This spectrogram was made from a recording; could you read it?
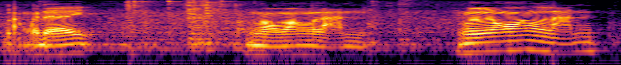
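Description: A man's voice: mid-range voice, a little slow. A man with a southern Vietnamese accent chatting casually and playfully with his young son, often mouthing sound effects. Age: adult. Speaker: father playing with his young son on a family toy channel. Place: small tiled room indoors. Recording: noisy home camera recording, plastic bricks clicking.

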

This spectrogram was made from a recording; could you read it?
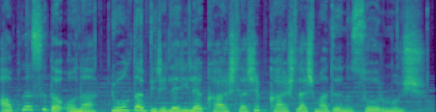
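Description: A woman's voice: mid-range voice, moderate pace, a little mellow. Woman narrating a bedtime fairy tale over music. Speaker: storyteller. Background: music and fire sounds.

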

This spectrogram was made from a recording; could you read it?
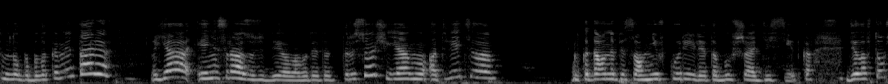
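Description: Chatty woman in her fifties, slightly high voice. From Odesa, Ukraine. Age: 50s. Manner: chatty and indignant, bursts into laughter. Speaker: vlogger. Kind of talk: casual video diary monologue. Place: living room at home, indoors. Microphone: phone camera at arm's length.

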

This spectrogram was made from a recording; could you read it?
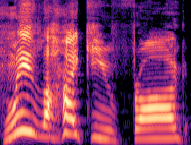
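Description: A woman's voice: a little high, animated, very slow. A woman voicing a boastful, mocking male donkey in a children's storybook, with a teasing, haughty delivery.

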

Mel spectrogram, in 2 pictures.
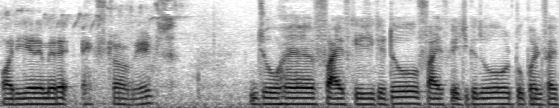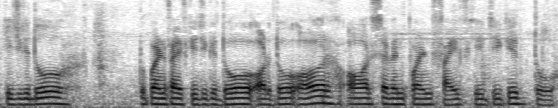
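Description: A young man with an Indian accent walks viewers through his home gym setup in an easy, chatty way. His voice sits at a middle pitch and stays fairly even. A faint outdoor ambience comes from the rooftop. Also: moderate pace, slight background noise. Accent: Indian English. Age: young adult. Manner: chatty, mixing Hindi and English. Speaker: fitness YouTuber. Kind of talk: casual home gym tour. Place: sunny rooftop terrace.

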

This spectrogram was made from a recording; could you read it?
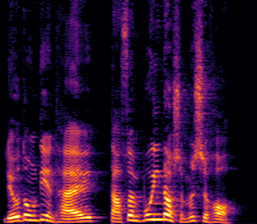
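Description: A man's voice: sits high, expressive, a little fast, fairly bright tone. An actor playing a dutiful, businesslike man at a wartime radio station, in radio drama dialogue. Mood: concerned.

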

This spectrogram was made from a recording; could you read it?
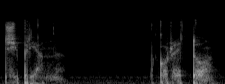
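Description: A man's voice: slow, fairly bright tone. A man whispering throughout as he hosts an ASMR live stream, chatting and rambling to viewers by name.

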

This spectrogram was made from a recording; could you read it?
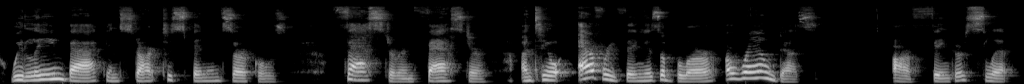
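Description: Slow, low-voiced woman reading a picture book. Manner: expressive, acts out dialogue and pauses between phrases. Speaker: storybook reader. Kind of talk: children's picture book read-aloud.

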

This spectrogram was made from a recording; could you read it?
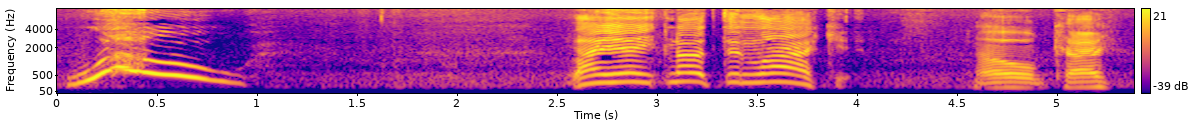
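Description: A middle-aged man, chatting to viewers in a folksy, excited way while fishing from a riverbank, recorded on a chest-mounted camera outdoors. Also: extremely high pitch, extremely slow, a little hiss or hum. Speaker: fishing video host. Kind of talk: casual outdoor commentary. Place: outdoors on a rocky riverbank below a dam. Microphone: chest-mounted action camera.

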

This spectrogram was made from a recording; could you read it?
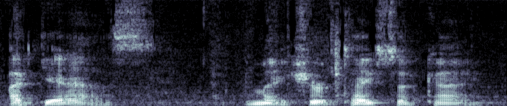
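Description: Very deep-voiced man coaching from behind the camera. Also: steady tone, unhurried, vocal fry, background noise. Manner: gently coaching, asking playful questions. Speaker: parent filming a child's cooking show. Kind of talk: casual home video chat. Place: home kitchen, indoors. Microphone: handheld camcorder mic, off screen behind camera.

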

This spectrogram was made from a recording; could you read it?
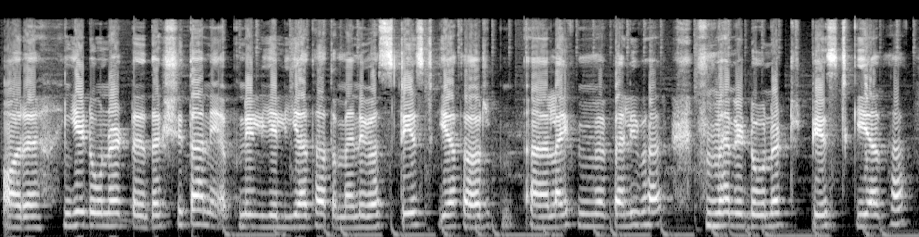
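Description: A woman's voice: medium pitch, little pitch movement, a little slow, fairly bright tone. A woman in her thirties from India narrating her family's day out in a casual vlog voice-over, chatty and storytelling. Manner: chatty, storytelling, filler-heavy. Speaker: vlogger.

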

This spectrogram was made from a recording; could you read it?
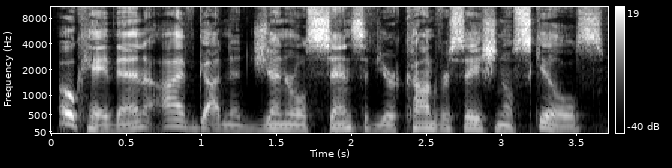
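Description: A man's voice: medium pitch, brisk, a bit bright, dry recording, studio quality. A man hosting a conversational interview, asking questions in a wry, skeptical manner. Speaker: interviewer, host. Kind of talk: reenacted text-chat interview, conversational.

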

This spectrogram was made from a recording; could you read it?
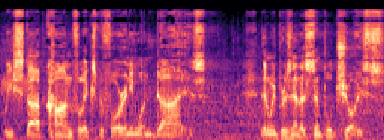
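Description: A man voicing a gruff, battle-worn alien clan chief in a video game, blunt and commanding, with a gravelly rumble. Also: sing-song, unhurried, full character voice. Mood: firm, proud.

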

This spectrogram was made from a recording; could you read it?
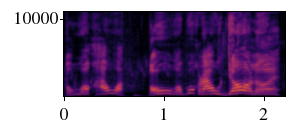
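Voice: extremely high pitch, a little fast, fairly bright tone, no echo. A voice actor playing a small, chirpy fish who leads the others. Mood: worried. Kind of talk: cartoon fable voice acting.

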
